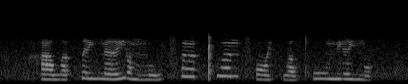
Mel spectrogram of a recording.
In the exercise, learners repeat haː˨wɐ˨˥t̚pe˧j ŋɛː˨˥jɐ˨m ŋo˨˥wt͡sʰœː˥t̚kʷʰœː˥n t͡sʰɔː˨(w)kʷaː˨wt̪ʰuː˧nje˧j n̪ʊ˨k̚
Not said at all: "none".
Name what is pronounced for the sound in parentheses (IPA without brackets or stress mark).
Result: j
